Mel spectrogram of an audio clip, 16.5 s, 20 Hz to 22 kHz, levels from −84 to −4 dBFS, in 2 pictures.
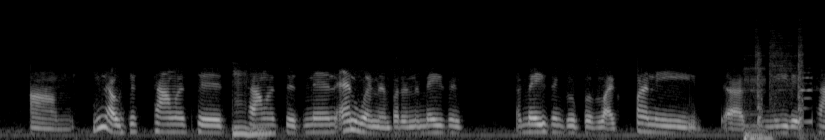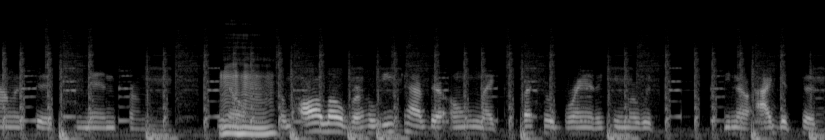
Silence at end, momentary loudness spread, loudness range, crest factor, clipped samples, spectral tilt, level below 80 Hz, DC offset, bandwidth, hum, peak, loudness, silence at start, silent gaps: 0 s; 13 LU; 6 LU; 20 dB; under 0.1%; -7.5 dB/octave; -54 dBFS; under 0.1%; 15 kHz; none; -18 dBFS; -38 LUFS; 0.3 s; none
